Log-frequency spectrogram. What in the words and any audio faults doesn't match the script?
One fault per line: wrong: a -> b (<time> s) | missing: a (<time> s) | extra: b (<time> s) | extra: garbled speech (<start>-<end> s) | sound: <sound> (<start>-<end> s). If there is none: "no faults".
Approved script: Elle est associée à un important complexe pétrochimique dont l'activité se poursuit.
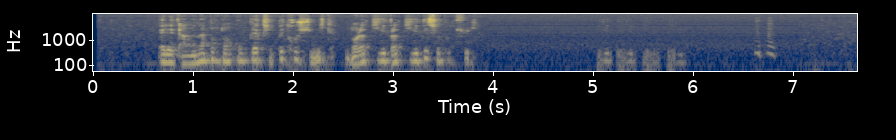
missing: associée (0.9 s)
extra: l'activité (3.0 s)
sound: laugh (5.0-5.9 s)
sound: laugh (6.6-6.9 s)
